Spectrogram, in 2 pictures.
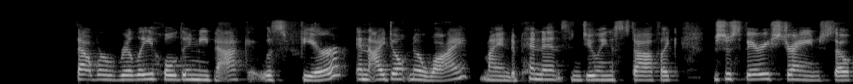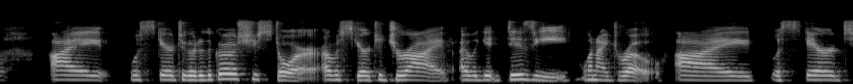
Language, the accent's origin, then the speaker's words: English; Charleston, South Carolina, United States; I'm from Charleston, South Carolina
